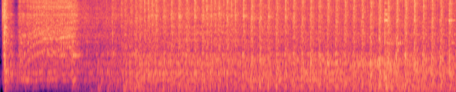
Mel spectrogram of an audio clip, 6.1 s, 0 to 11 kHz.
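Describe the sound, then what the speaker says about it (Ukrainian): A 3 kW single-phase portable petrol generator cranks briefly and catches, then settles into a loud, steady, close mechanical engine run with a rapid rhythmic chatter. "автоматичному режимі запускаю генератор"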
